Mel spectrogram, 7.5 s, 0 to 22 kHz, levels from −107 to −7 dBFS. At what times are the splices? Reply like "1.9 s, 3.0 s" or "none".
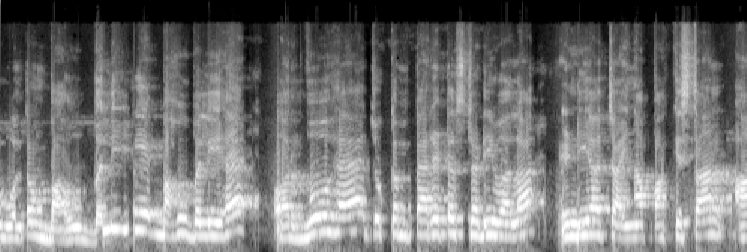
1.3 s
